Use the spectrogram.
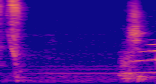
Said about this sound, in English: Plus, now we got a cat on the podcast. I want to hear this. She's got that look.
